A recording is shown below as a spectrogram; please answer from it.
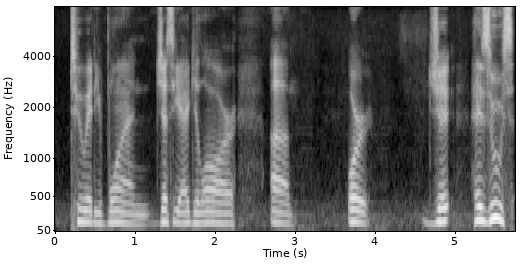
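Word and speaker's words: Jesús: just Aguilar or JIT hey Zeus Aguilar I believe is the actual pronunciation 282 Orlando or C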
